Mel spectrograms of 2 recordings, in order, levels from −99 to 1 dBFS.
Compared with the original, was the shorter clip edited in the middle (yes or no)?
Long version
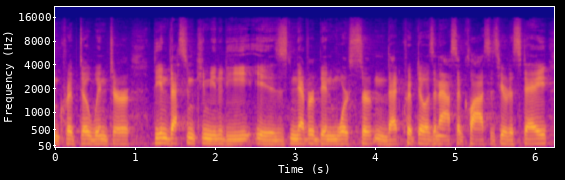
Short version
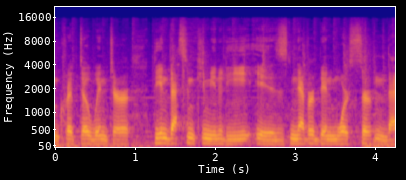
no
